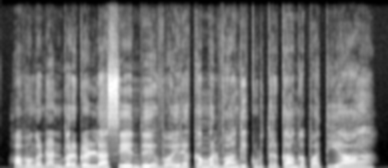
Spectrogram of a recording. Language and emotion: Tamil, surprised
